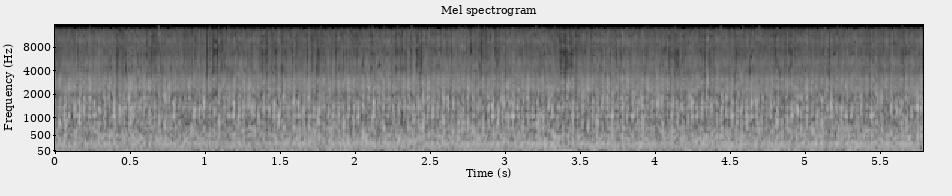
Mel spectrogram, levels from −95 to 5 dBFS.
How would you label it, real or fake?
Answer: fake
